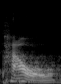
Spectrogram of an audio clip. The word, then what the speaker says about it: Paul: Czech you'd say that Paul, that P-A-U-L. And so it looks just like Paul, and a lot of people say it as Paul, but it's actually pronounced in the Czech way, Paul, and that's the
